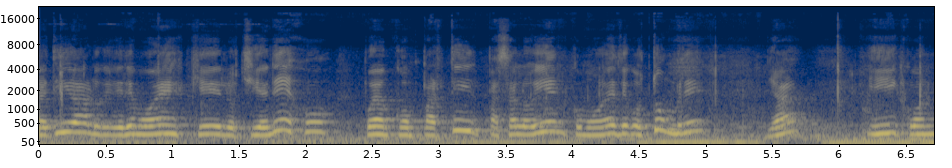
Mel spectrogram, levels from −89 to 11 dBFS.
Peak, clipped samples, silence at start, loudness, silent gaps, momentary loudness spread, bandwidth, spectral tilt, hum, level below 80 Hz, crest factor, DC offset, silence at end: -4 dBFS; under 0.1%; 0 s; -20 LUFS; none; 7 LU; 10 kHz; -7 dB/octave; none; -30 dBFS; 14 dB; under 0.1%; 0 s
